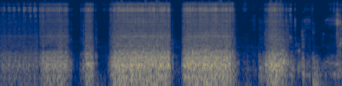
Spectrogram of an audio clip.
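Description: A sewing machine runs in bursts while topstitching a stretchy dress, several whirring stitching runs separated by short pauses, close and fairly loud.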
